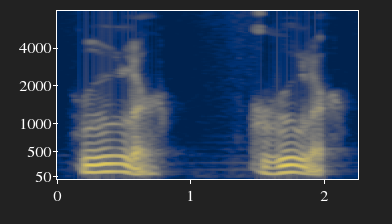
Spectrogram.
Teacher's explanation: It's a light L because it's between vowels.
